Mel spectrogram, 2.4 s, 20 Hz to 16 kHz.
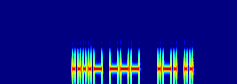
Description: Morse code, heard as a keyed tone, about 44 wpm, 700 Hz. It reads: 4O RI
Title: Winter Field Day Exchanges Encore 45wpm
